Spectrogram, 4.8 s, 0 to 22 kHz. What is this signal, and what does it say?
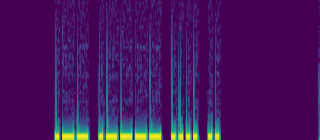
Morse code, heard as a keyed tone, about 23 wpm, 700 Hz. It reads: W1HI
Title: Four Challenging Letter-Number Combinations 22wpm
